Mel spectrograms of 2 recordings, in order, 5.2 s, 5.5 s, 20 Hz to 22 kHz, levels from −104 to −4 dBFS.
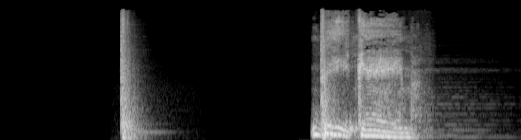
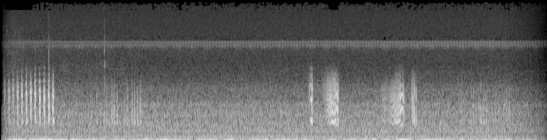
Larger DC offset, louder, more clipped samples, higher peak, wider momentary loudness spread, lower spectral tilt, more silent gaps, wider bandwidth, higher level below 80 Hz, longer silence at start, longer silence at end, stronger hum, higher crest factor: neither; first, -20 LUFS vs -26 LUFS; neither; about the same, -2 dBFS vs 0 dBFS; about the same, 12 LU vs 11 LU; second, -4.5 dB/octave vs -6 dB/octave; first, 2.13-2.70 s, 2.80-3.00 s vs none; first, 16.5 kHz vs 7 kHz; second, -54 dBFS vs -26 dBFS; first, 1.2 s vs 0.05 s; first, 1 s vs 0.05 s; neither; about the same, 22 dB vs 22 dB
